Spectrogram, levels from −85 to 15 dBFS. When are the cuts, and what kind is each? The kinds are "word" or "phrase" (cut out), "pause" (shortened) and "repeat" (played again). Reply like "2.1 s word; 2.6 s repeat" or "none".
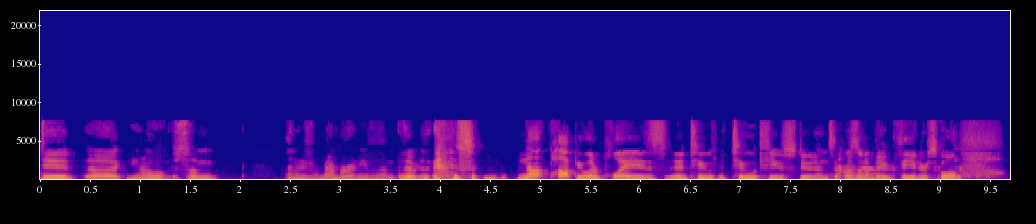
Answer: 7.2 s word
